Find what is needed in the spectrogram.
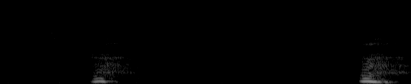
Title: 4 big sneezes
